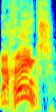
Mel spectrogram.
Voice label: Demoman head left, de; "Nach links!(lauter)"; Demoman voice commands/de

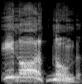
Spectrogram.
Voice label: Heavy yes, de

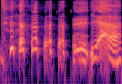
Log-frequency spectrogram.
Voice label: positive vocalization; Scout

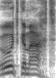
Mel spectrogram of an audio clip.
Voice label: Sniper good job, de

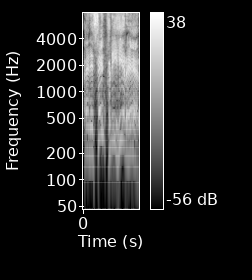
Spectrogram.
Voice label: needs entry, de

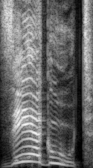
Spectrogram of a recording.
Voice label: Medic cheers, de; "Sehr gut!"

